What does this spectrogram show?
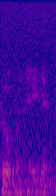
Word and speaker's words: Copenhagen: Of course, in Danish, it's Copenhagen, but in English, do we say Copenhagen or Copenhagen? And the answer is Hagen. Why? because the Germans say Hagen and the Danes are, have some problems with the Germans. Especially during World War II, where they were occupied. Okay, so if you can, when you pronounce the city's name, say Copenhagen.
